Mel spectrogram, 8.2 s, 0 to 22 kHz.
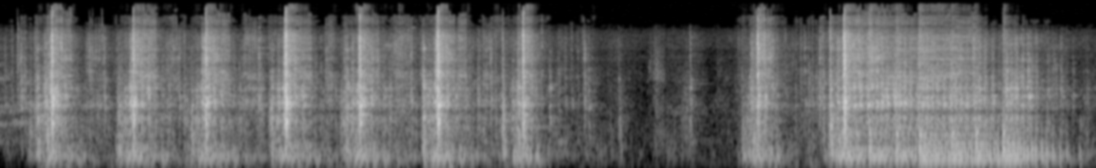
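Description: A 125cc two-stroke motorcycle engine fires in loud, rapid revving bursts, pauses briefly into near silence, then restarts and settles into a steady, buzzing idle, heard close up with no talking.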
